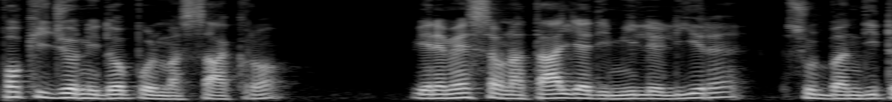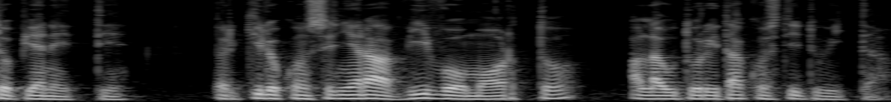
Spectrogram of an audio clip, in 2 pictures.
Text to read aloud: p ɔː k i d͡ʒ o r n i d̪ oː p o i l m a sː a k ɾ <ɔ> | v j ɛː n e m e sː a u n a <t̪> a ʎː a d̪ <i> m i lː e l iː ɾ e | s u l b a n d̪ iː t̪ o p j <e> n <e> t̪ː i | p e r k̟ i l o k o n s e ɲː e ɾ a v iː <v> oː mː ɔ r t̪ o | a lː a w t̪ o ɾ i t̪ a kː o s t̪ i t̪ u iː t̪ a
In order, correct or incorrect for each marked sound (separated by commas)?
incorrect, correct, correct, incorrect, correct, correct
